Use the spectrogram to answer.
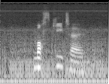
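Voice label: "mosquito", British English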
